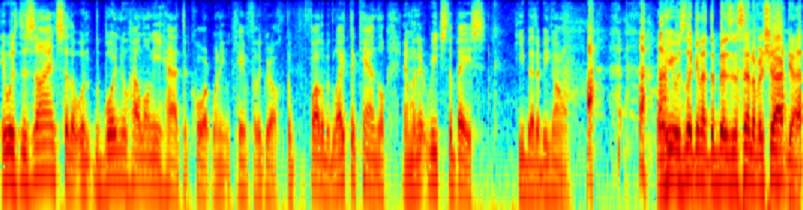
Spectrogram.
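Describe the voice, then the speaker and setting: A man with a New York accent talks very fast at medium pitch, animated, with ordinary pitch variation. Noticeable background noise runs underneath. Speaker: theater show staff and tour guide. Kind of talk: casual interview.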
